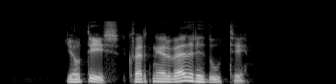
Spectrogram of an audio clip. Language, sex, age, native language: Icelandic, male, 40-49, Icelandic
